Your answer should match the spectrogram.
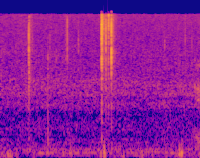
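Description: Fingers working at the edge and seal of a product box: a handful of small, light clicks and scratches, with a sharper click about halfway through.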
